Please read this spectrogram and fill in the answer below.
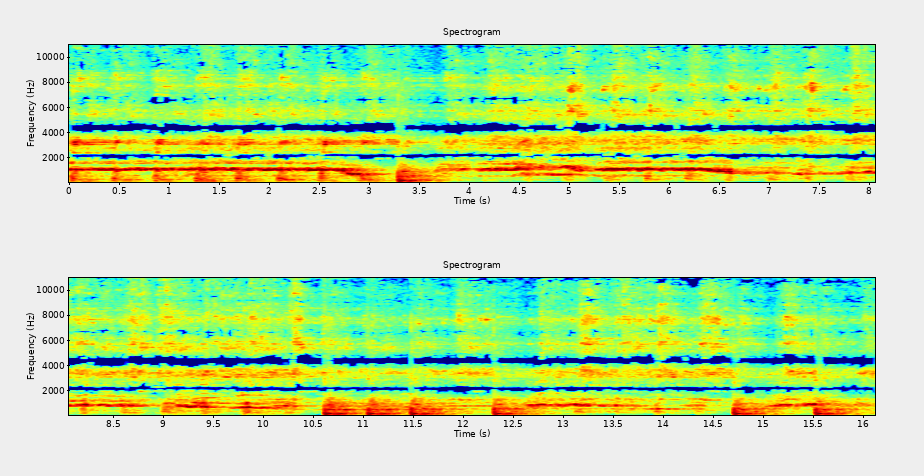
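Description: Powwow drum group singing in high voices over a steady pounding big-drum beat, with the jingle of dancers' ankle bells.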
